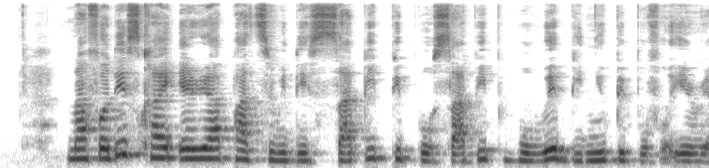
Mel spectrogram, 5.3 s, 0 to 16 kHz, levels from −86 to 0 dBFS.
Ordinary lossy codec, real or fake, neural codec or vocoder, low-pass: none; real; none; 14.4 kHz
